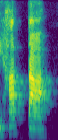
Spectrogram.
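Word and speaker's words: חטא: Mas quando eu olho para a palavra pecado no hebraico, a palavra pecado no hebraico, ela tem o sentido de ratá, né? Que se escreve chatá.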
